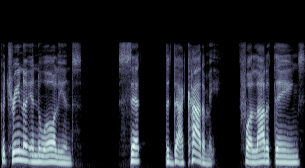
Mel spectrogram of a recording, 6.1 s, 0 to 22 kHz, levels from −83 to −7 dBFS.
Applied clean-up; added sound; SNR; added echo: neural mask model DeepFilterNet 3.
